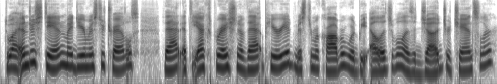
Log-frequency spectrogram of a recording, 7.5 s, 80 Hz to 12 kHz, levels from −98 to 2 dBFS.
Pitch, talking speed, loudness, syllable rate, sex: 210 Hz, 195 wpm, -18 LUFS, 5.6 syllables/s, female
